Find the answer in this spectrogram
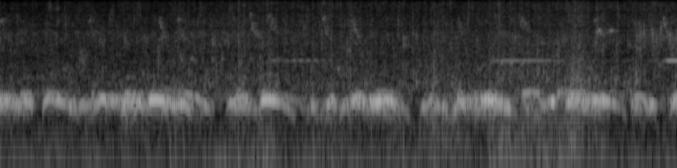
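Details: Spotted doves in the morning keep up a loud, continuous cooing chorus of low, hollow, wavering notes, with occasional thin whistles from another bird.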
